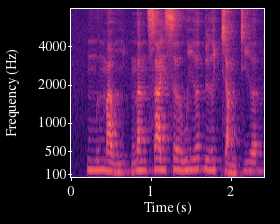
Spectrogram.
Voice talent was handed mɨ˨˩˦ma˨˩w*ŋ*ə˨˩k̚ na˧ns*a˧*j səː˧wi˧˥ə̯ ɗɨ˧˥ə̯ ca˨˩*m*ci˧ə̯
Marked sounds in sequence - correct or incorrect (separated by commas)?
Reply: incorrect, correct, correct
